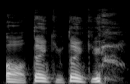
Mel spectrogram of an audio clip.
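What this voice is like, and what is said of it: Imitates another person's voice. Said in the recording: “That's how his voice was.”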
